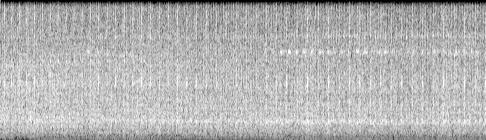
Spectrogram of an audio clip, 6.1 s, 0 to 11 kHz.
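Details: 2006 Chevrolet Lanos, 1.5 petrol, manual, FWD, 342,000 km, after replacing a worn valve rocker arm: even, steady idle with a smooth low drone and no top-end ticking; the valvetrain sounds quiet.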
